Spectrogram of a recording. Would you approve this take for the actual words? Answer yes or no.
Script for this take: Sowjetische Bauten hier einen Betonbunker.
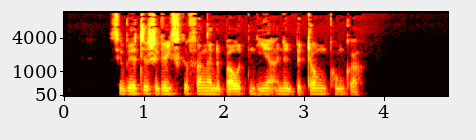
no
